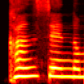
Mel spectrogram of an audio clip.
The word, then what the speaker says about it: 観戦: そうですね、うん、もし観戦の前に noun が来れば観戦でも、観戦するだったらば観戦なので、ちょっとアクセントが違います。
